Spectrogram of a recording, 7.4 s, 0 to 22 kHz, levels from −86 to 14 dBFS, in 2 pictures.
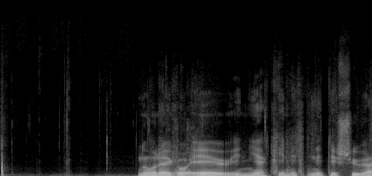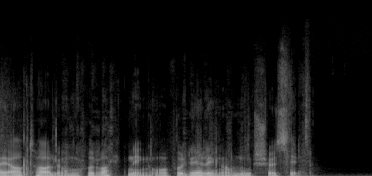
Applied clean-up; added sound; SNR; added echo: neural mask model RNNoise.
